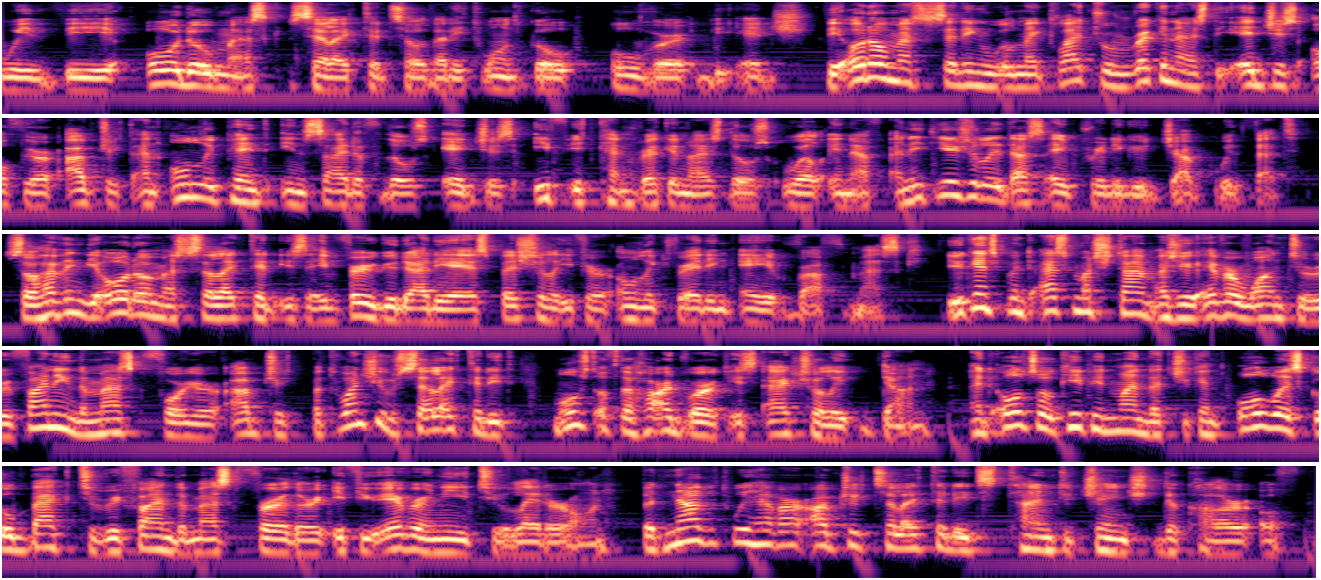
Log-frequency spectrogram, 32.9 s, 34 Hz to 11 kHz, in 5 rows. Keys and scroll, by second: 1.0-1.8 typing, 3.7 space.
